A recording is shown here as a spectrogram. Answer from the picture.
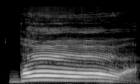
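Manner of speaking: loud boo. Real, not acted. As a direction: boo him hard like a stadium crowd. Rallying chat to boo Noah.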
